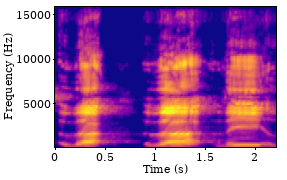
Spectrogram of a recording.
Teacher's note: Ujung lidah bersama ujung gigi di atas. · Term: dzal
